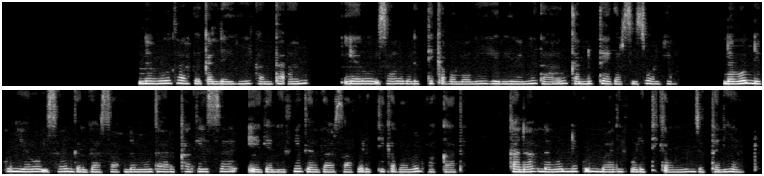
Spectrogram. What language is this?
Oromo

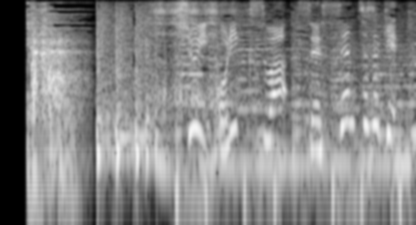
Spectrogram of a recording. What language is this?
Japanese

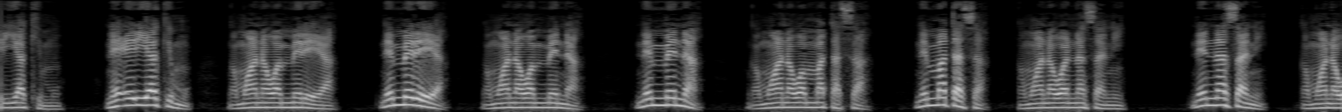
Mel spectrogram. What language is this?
Ganda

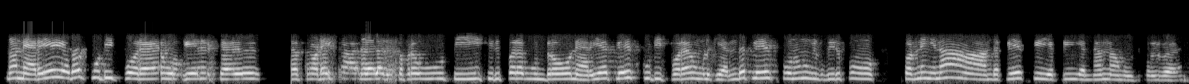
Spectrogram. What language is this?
Tamil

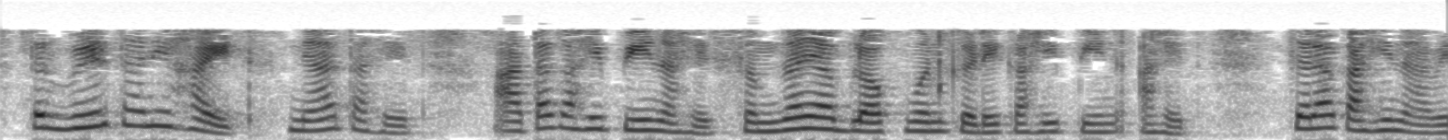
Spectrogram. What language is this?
Marathi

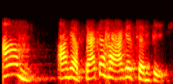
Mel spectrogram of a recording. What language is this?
Sanskrit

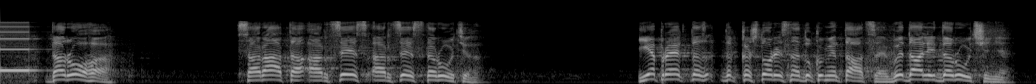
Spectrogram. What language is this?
Ukrainian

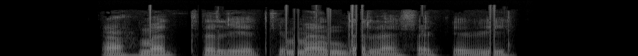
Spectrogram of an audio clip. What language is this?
Pashto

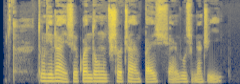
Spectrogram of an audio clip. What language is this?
Chinese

